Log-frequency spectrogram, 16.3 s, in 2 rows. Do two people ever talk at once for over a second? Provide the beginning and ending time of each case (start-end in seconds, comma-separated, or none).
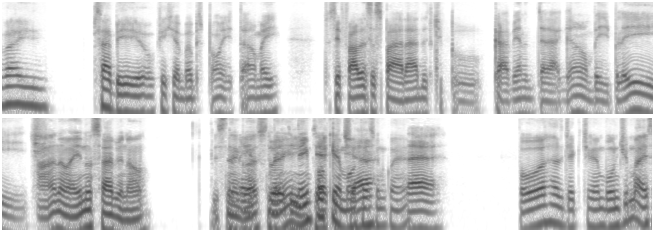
11.0-13.3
